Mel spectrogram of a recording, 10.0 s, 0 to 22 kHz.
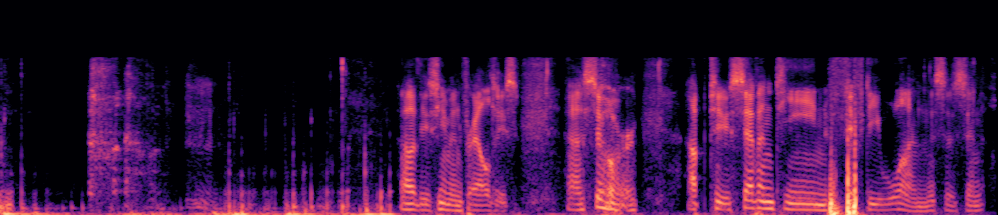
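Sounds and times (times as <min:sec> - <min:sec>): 
rustling and thumping handling noises of a headset being taken off: 0:00.0 - 0:04.3
harsh raspy coughs: 0:00.9 - 0:02.3
speech: 0:04.0 - 0:09.9.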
